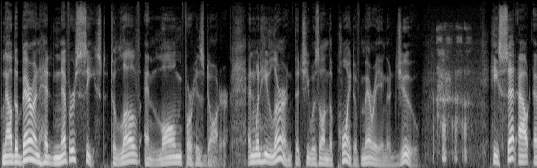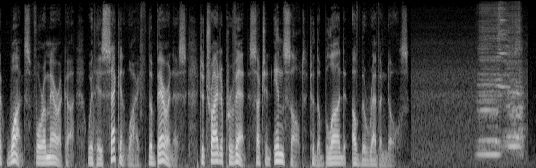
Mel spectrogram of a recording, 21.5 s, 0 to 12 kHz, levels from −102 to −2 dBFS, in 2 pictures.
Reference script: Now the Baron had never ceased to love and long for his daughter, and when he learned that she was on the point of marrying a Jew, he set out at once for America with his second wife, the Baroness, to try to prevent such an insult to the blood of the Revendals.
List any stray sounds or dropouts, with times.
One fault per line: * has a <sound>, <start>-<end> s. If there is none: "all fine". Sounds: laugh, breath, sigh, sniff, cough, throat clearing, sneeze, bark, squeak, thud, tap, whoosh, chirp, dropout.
* has a laugh, 8.6-9.5 s
* has a squeak, 20.2-21.3 s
